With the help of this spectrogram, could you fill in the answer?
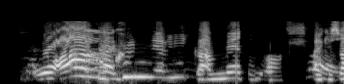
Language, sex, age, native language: Icelandic, male, 12, Icelandic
